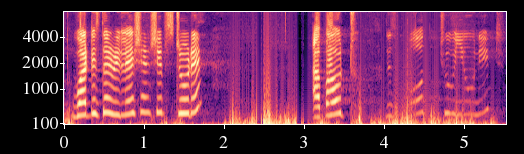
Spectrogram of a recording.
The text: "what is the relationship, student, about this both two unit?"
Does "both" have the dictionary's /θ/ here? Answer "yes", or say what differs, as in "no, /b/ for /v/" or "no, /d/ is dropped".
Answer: no, /s/ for /θ/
